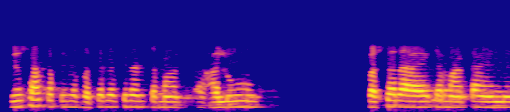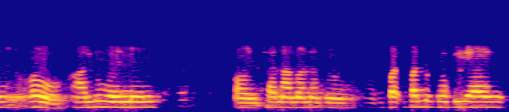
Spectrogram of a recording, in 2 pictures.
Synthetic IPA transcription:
boːsaːkɐpẽsabɐsəɾkəɾəɽʈɐmaːaːlu | b̥ɐsəɾaːɦeʈ̪ɐmaːʈaːɦɪnoːaːluʋɐɦɪn | ɔːɾt͡ʃʰaːnaːlonə̃d͡ʒoːbbɐ̃nd̪koːbiaːɦe

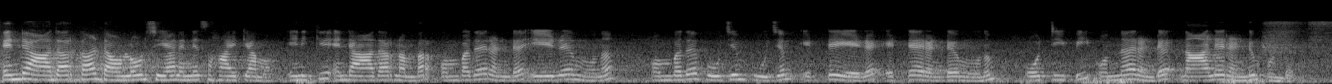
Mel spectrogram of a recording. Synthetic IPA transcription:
e̞nde̞aːd̪ʱaːrkaːɖɐwɳɭo̞ːɖɨt͡ɕe̞jːaːne̞nːe̞sɐɦaːjikʲːaːmo̞ːe̞nikʲːɨʔe̞nde̞aːd̪ʱaːrnɐmbɐro̞mbɐðɨɾe̞ɳɖɨʔe̞ːɻɨmuːnːɨ | o̞mbɐðɨpuːd͡ʑjɐmpuːd͡ʑjɐme̞ʈːɨe̞ːɻɨʔe̞ʈːɨɾe̞ɳɖɨmuːnːum | o̞ːtːipio̞nːɨɾe̞ɳɖɨnaːlɨɾe̞ɳɖumuɳɖɨ

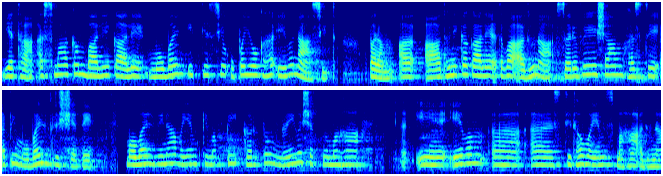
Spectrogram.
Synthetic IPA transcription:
jɐt̪ʰɐʔɐsmaːkɐmbaːljɐkaːleːmoːbɐjlit̪jɐsjɐʔupɐjoːɡɐɐʔeːʋɐnaːsit̪ | pɐɾɐmaːd̪ʱunikɐkaːleːɐt̪ʰɐʋa̰ːʔɐ̰d̪ʱunaːsɐɾʋeːʃaːmɦɐst̪eːʔɐpimoːbɐjld̪ɾiʃjɐt̪eː | moːbɐjlʋinaːʋɐjɐmkimɐpːikɐɾt̪umnɐjʋɐʃɐknumɐɦɐ | eːʋɐm | st̪ʰit̪ʰɐʋʋɐjɐmsmɐɦɐɐ̰d̪ʱunaː

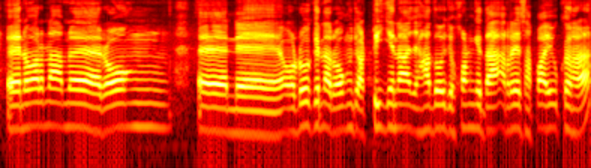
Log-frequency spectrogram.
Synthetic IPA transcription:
ɛnɔwaɾanaːpnɛɾɔŋ | nɛɔɖɔkɛnaɾɔŋd͡ʒaʈːid͡ʒɛnad͡ʒaɦãd̪ɔd͡ʒɔkʰɔnɡɛd̪aʔɾɛsapaɦjuʔkaɾaa

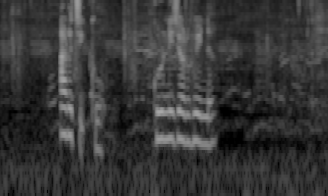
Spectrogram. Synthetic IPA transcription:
aɾɔt͡ʃic̪̚ˀkɔ | ɡuɾnid͡ʒɔɾɦujna

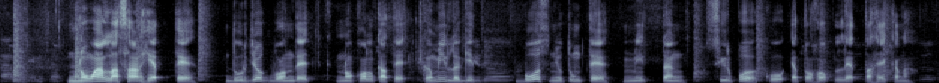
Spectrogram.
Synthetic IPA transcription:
nɔwalasaɽɦɛt̪̚t̪ɛ | d̪uɾd͡ʒɔk̚bɔnd̪ɛc̚ | nɔkɔlkat̪ɛʔ | kəmiləɡit̪̚bɔsɲut̪umt̪ɛ | mit̪̚ʈaŋsiɾpəkɔɛt̪ɔɦɔp̚lɛt̪̚t̪aɦɛkana

